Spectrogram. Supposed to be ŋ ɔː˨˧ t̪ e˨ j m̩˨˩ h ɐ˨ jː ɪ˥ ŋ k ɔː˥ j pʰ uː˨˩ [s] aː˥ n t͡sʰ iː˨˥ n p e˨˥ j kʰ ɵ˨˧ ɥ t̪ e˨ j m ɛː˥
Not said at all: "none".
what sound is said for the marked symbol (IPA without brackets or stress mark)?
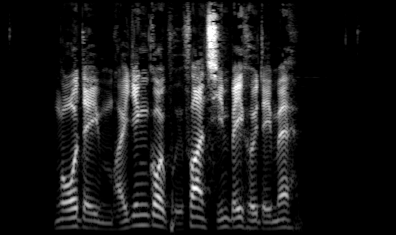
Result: f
